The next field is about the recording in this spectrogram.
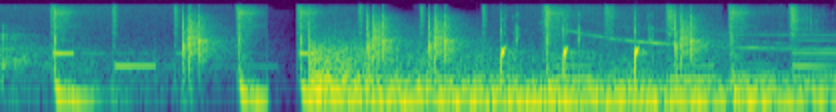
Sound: boom

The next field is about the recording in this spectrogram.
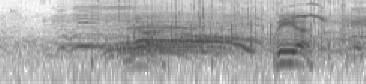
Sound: applause

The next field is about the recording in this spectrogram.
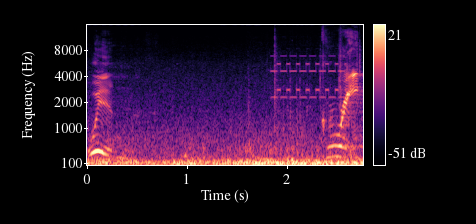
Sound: phone rings

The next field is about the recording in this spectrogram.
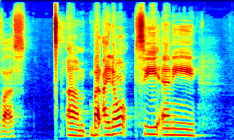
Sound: click tongue

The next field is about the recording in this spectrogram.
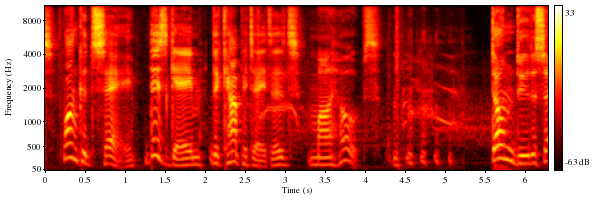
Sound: sinister laughter

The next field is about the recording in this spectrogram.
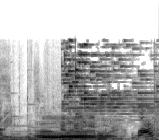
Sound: group exclaiming; bells chiming

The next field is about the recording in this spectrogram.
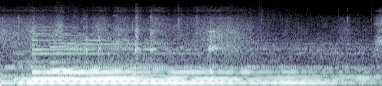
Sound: laughing

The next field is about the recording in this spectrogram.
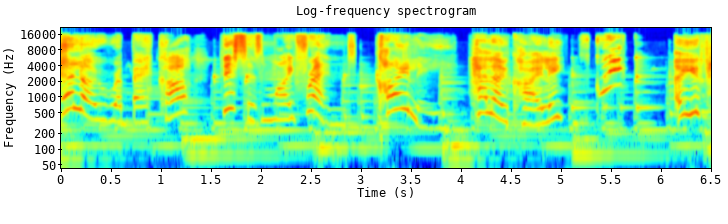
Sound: squeaks

